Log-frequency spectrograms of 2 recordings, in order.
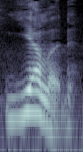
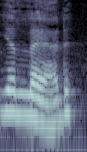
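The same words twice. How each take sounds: First: The stress is on the first syllable. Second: The stress is on the last syllable. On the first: The speaker calls it right. "The accent is on the ye" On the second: The speaker calls it wrong. "It's not yeled"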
